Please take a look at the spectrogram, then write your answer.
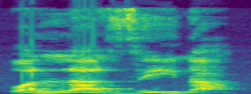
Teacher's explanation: জিহবার আগা সামনের উপরে দুই দাঁতের আগার সঙ্গে লাগিয়ে জালের মাখরাজ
